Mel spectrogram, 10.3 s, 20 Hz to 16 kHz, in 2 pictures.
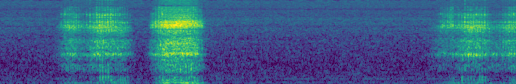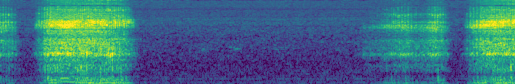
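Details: Real-time recording of a sleeping woman who was very tired: rough rasping snores at about 14 breaths a minute, each a softer sound followed by a louder one, over steady room hiss; snoring.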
